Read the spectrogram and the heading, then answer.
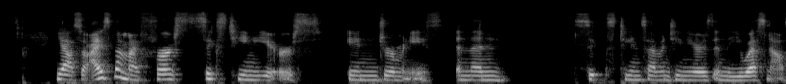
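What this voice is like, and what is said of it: German accent. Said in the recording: “being German ... aside from the accent”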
